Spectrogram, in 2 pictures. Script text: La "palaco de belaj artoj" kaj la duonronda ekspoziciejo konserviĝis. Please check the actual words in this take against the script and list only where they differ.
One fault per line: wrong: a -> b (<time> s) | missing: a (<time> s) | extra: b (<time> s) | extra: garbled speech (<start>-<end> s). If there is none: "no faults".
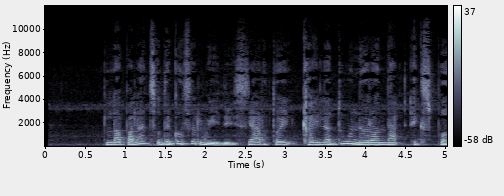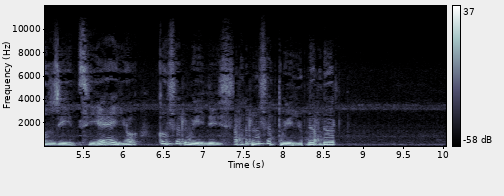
wrong: belaj -> konserviĝis (1.7 s)
extra: garbled speech (7.4-8.7 s)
